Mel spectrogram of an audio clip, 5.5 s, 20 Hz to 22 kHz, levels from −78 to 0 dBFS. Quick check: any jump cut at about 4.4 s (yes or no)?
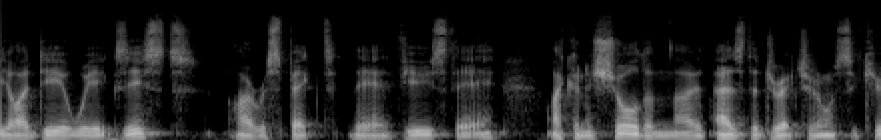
yes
